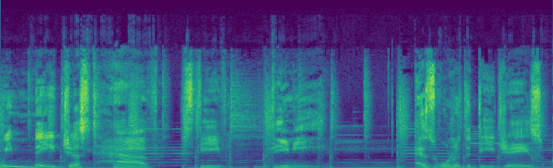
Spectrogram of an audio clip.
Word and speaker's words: Dini: Now, I need to correct something real quick, and that is that Steve doesn't pronounce his last name Dini like I do, D-I-N-I, Dini. He pronounces it Dini.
